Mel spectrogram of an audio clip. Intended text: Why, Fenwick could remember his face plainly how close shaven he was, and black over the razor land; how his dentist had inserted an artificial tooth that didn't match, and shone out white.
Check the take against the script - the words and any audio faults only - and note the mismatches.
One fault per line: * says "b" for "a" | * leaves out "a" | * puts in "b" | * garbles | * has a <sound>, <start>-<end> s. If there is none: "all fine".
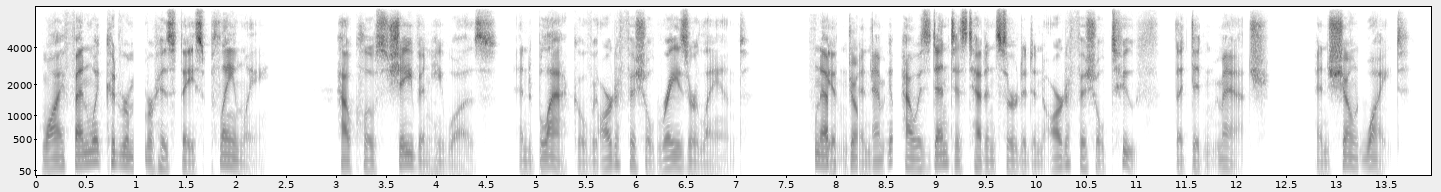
* has a dropout, 1.0-1.1 s
* says "artificial" for "the"
* garbles
* leaves out "out"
